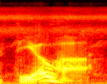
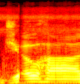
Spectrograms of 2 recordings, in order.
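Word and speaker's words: feijoa: you guys this is the pineapple guava or Theo ha the Joe ha there's a couple different ways to pronounce it and this is a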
